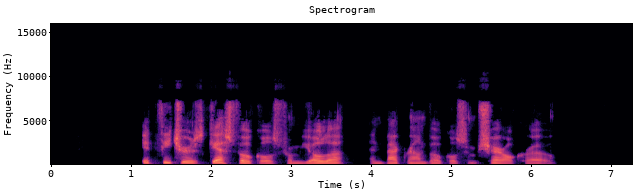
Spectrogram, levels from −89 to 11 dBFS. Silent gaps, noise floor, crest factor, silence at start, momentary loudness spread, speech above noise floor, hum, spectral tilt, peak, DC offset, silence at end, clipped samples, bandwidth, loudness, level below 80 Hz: none; under -90 dBFS; 22 dB; 1.15 s; 12 LU; over 67 dB; none; -4 dB/octave; -4 dBFS; under 0.1%; 1 s; under 0.1%; 9.2 kHz; -23 LUFS; -66 dBFS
